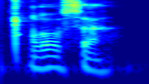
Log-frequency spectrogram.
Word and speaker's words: Xhosa: Xhosa sería Xhosa. Pero ellos lo pronuncian Xhosa.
